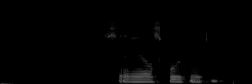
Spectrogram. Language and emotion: Russian, neutral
